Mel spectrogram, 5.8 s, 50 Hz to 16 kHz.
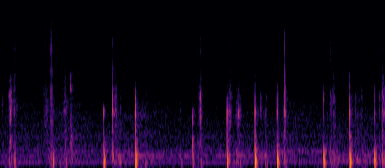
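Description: A black fine-liner pen scratches dense hatching onto a large, flat, solid acrylic sheet. Short, dry strokes come in an irregular series, each a quick tap with a low, hollow thump near 160 Hz and a faint bright scratch. The strokes die away almost instantly, with quiet gaps between them.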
